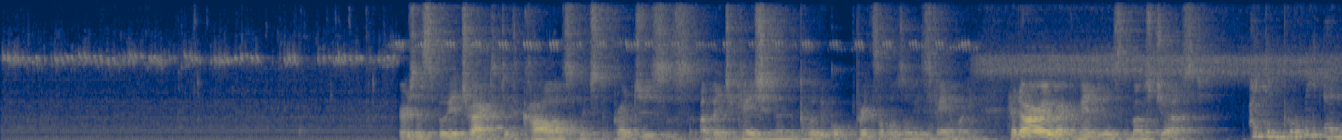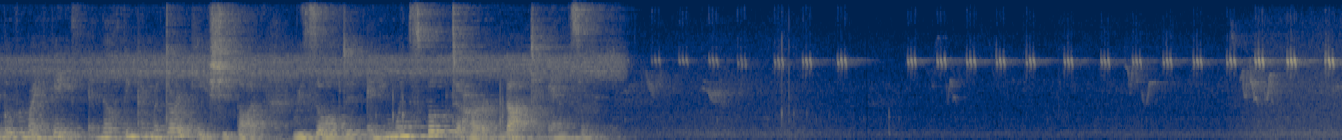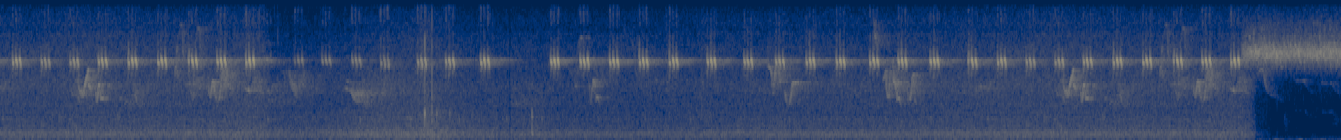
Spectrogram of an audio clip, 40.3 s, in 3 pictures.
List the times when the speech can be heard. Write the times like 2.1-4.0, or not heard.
4.0-19.4.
